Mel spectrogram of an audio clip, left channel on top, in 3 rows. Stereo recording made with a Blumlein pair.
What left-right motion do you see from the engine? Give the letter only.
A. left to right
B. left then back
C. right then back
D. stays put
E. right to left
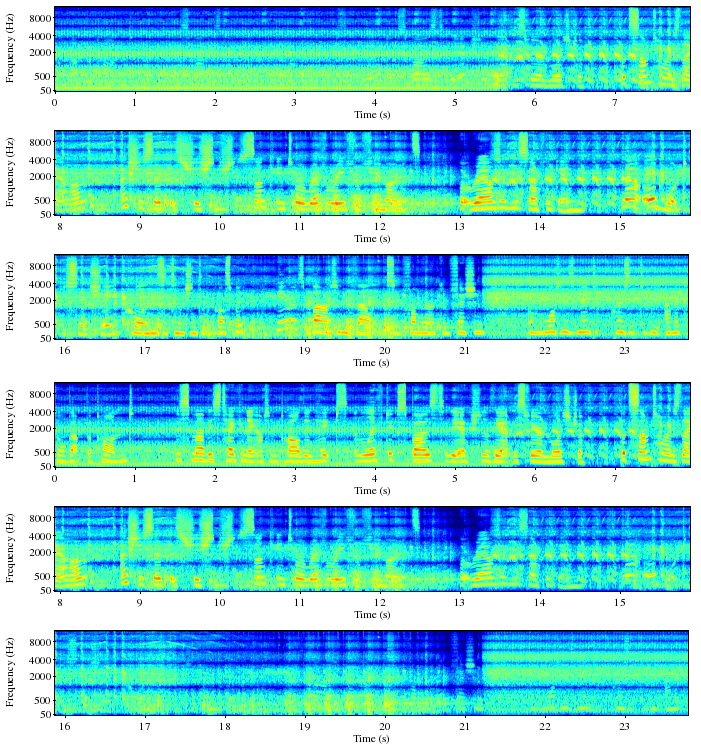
D.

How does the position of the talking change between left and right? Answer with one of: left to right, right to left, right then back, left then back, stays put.
right to left.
